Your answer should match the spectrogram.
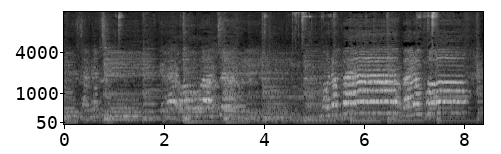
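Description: A mixed group of men and women singing a Karen song together, with long held notes; the voices grow louder about five seconds in.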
